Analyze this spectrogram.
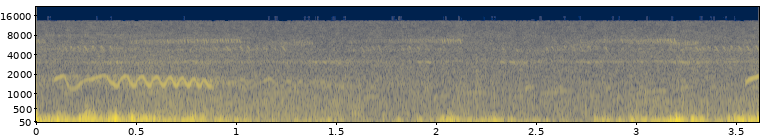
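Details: Fiery-necked nightjar calling at night by a waterhole at Rietspruit Game Reserve in South Africa's Lowveld. A wavering, quavering whistle trills near the start, and a brief rising whistle comes at the end, over low rumbling background noise.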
